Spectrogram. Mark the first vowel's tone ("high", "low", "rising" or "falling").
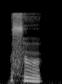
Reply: low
